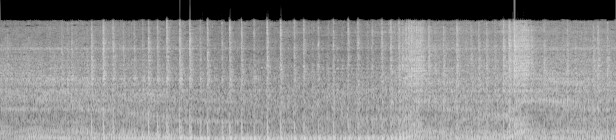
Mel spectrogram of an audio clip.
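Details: Yamaha RXZ two-stroke after overhaul and tuning: crisp idle with a fast buzzing beat, then two quick throttle blips that rise and settle cleanly; engine runs evenly, normal running.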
